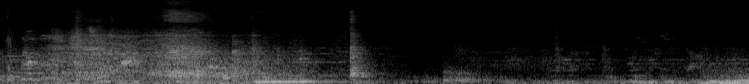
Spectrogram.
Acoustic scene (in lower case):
elevator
